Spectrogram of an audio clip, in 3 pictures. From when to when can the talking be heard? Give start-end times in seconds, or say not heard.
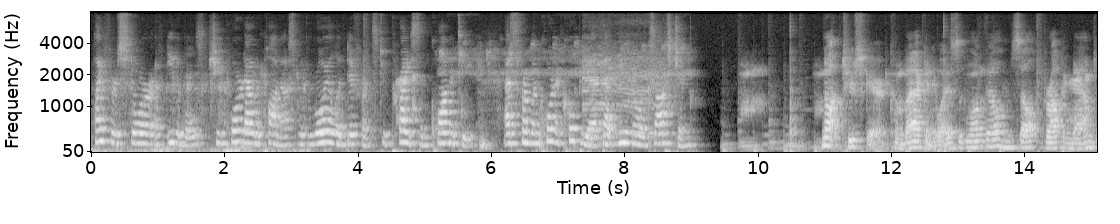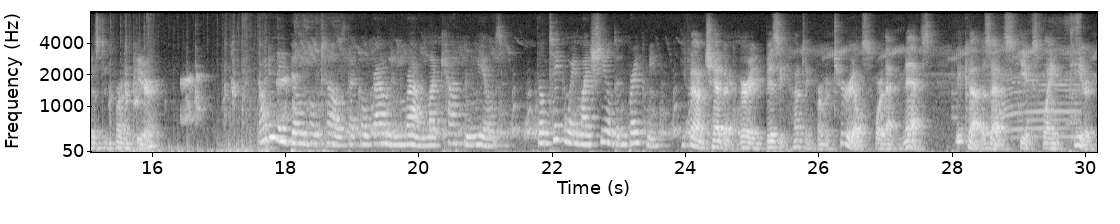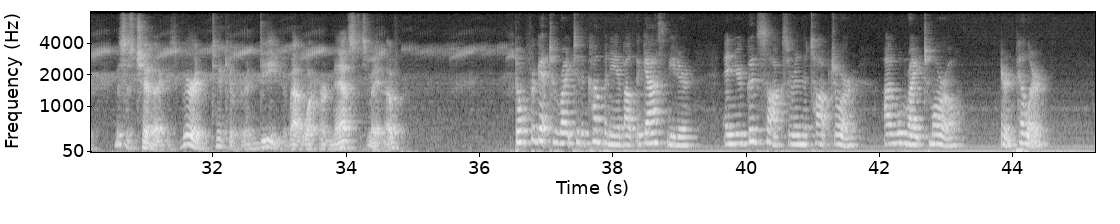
0.1-9.0, 10.9-16.1, 17.6-34.8, 36.5-43.2, 43.8-45.2.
